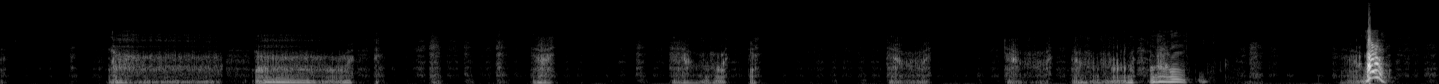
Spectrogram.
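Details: Labrador Retriever with rough breathy panting bursts, scattered soft huffs, a brief wavering whine, then one sharp loud bark-like yelp at the close; quiet background otherwise.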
